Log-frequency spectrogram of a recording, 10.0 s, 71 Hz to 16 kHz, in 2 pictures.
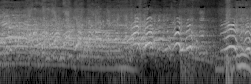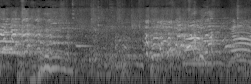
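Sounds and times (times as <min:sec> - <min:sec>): group laughing and chattering: 0:00.0 - 0:10.0.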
